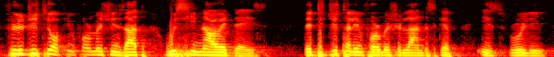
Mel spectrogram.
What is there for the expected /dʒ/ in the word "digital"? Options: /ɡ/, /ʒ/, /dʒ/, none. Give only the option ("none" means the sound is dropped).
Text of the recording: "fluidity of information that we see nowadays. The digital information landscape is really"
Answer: /dʒ/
